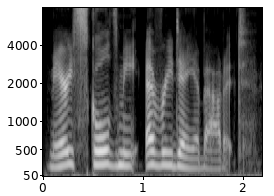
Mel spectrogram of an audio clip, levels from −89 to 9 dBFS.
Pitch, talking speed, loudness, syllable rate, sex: 205 Hz, 190 wpm, -14 LUFS, 5.7 syllables/s, female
